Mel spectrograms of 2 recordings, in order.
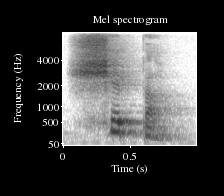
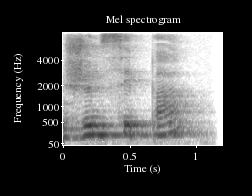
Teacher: Step three, the dropping of ne. In familiar French, the first part of negative structure, the ne, is dropped. So, in the phrase I don't know, je ne sais pas, loses its first negative marker completely in casual French.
